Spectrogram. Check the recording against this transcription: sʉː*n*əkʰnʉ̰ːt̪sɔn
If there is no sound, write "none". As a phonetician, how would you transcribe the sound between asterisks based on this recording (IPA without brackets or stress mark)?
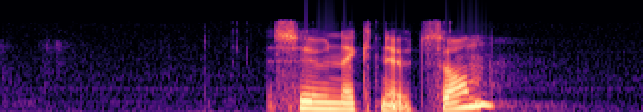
n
